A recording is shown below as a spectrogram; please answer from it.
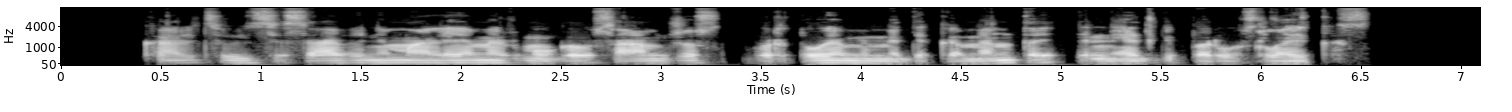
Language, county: Lithuanian, Marijampolė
